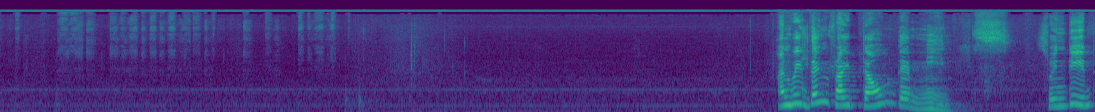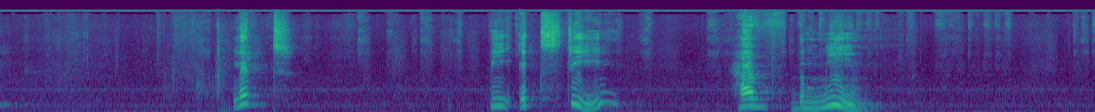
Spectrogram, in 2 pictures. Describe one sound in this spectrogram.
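A felt-tip marker scratches and squeaks across paper.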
